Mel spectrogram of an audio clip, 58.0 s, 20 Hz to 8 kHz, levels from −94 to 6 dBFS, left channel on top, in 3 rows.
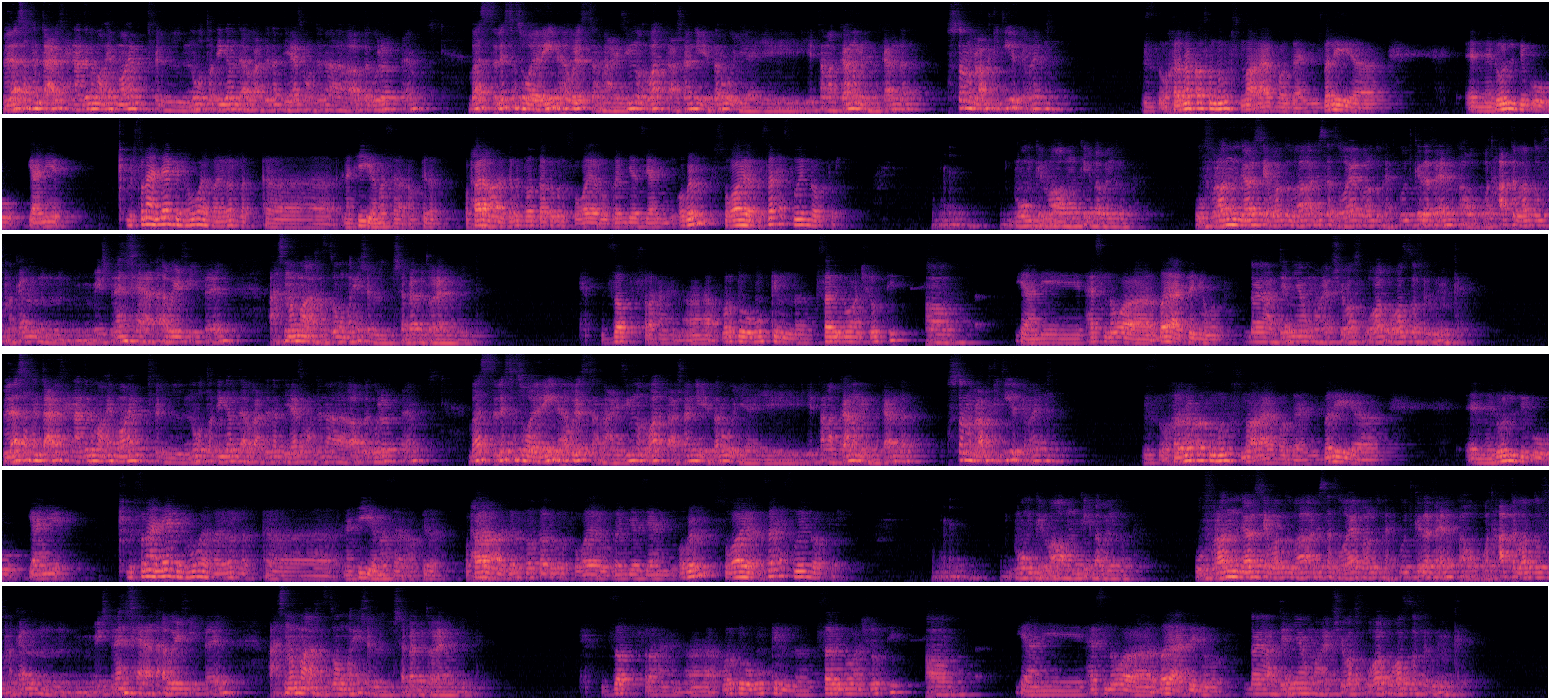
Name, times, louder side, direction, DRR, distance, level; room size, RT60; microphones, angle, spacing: voice 1, 0.0-5.2 5.8-11.3 11.8-13.1 25.2-25.4 31.0-31.4 31.8-33.4 34.2-41.5 42.0-44.5 50.2-50.7 54.2-56.9, left 1 dB, ahead, -7 dB, 2.6 m, -31 dB
voice 2, 14.2-17.5 18.3-20.0 20.9-24.8 25.1-29.6 45.9-49.9 51.3-53.9 54.7-54.9, left 2 dB, 45° left, 0 dB, 0.5 m, -29 dB
7.0 x 6.7 x 2.3 m, 0.77 s
head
